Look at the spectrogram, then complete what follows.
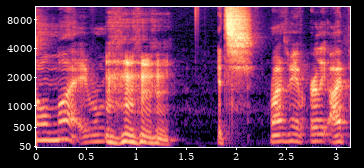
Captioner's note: chuckles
